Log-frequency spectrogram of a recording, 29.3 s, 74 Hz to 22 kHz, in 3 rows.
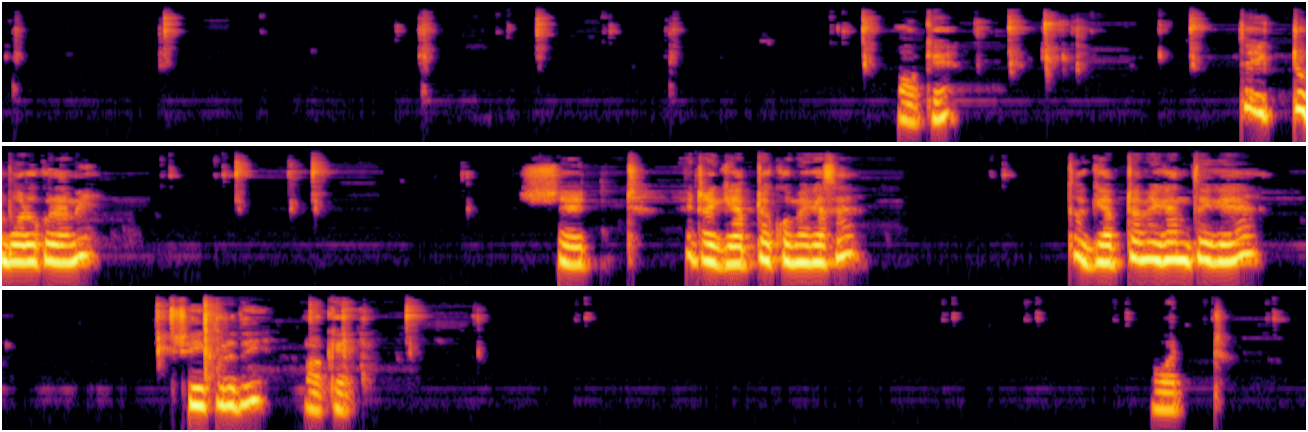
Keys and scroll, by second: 7.7 ctrl+alt+t, 20.8 3, 21.0 Return, 22.0 shift+Escape.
